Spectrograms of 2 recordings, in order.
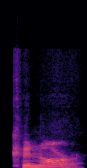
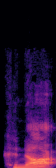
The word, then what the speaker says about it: Knarr: The Nerd Shelves left, but this game is pronounced Knarr. Knarr.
